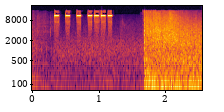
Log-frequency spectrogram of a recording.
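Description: Rapid bursts of toy-like gunfire from a Gatling-style Nerf gun in the video game Vanquish, seven short evenly spaced shots followed by a loud sustained roar of continuous fire.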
